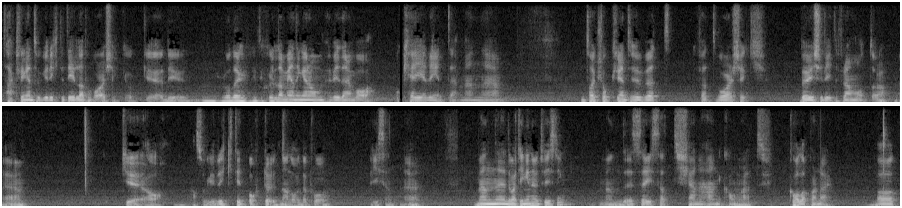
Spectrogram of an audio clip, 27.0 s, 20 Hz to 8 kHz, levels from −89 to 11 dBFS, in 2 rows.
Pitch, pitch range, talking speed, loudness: 105 Hz, 100-115 Hz, 160 wpm, -22 LUFS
